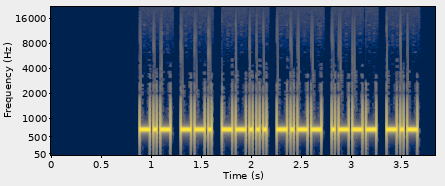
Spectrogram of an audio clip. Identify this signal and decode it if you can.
Morse code, heard as a keyed tone, about 34 wpm, 700 Hz. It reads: KG7YJK
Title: USA Call Signs Repeated 3x 35wpm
